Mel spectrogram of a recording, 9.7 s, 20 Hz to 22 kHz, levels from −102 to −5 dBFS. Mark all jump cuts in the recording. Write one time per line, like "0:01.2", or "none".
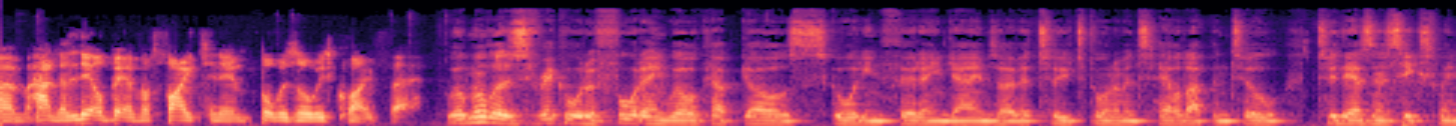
0:08.7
